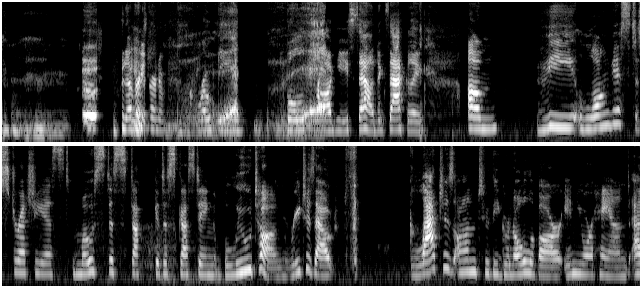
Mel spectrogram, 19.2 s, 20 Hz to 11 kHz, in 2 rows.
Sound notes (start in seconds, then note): 0.1 growling and croaking deeply; 2.6 croaking deeply; 14.4 imitates suction sound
